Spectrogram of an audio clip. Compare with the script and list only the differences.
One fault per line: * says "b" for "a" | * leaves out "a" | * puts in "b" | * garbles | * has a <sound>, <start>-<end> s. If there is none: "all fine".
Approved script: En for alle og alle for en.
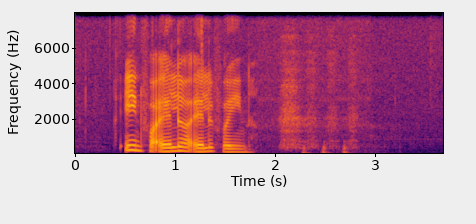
* has a laugh, 2.0-2.9 s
